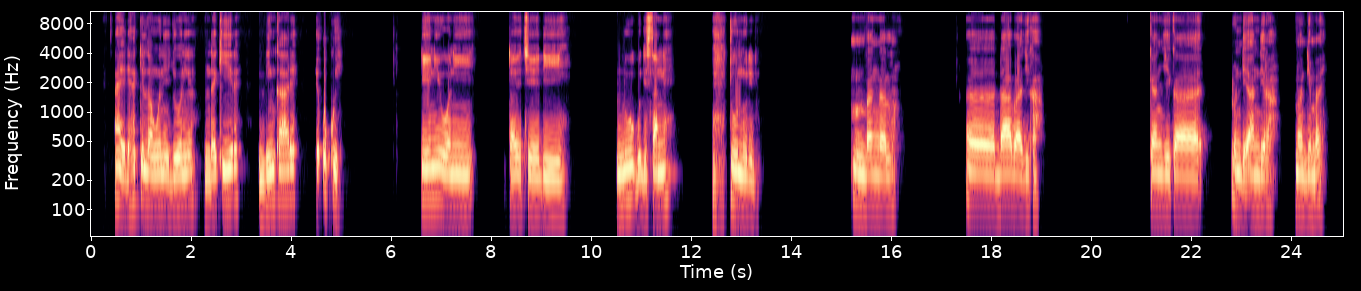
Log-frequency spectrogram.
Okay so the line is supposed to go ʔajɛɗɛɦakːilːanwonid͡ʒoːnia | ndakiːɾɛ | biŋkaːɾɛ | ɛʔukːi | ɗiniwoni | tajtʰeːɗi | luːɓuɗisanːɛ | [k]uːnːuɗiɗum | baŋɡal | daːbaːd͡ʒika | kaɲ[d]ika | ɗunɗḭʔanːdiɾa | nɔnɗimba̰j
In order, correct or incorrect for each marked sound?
incorrect: t, incorrect: d͡ʒ

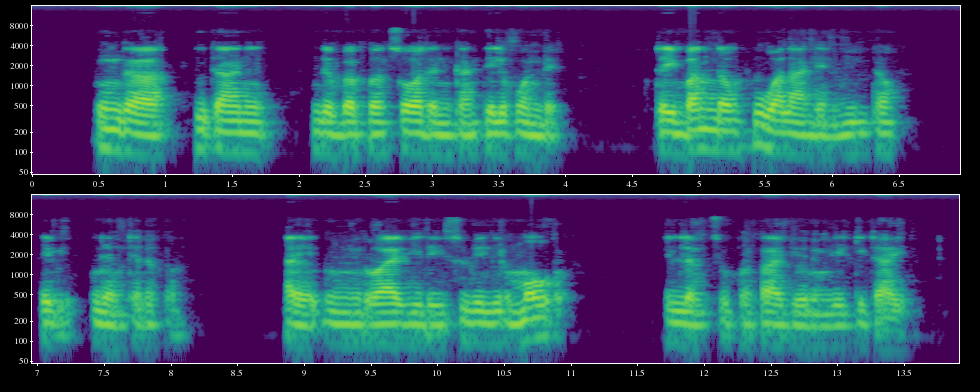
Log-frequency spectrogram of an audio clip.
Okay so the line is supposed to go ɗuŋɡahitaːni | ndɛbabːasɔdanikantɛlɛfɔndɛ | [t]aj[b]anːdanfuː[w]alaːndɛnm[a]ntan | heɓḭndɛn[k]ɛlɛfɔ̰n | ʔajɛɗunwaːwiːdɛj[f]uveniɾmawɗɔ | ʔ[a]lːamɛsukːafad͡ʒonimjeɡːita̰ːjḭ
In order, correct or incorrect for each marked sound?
correct, correct, correct, incorrect: i, incorrect: t, incorrect: s, incorrect: i

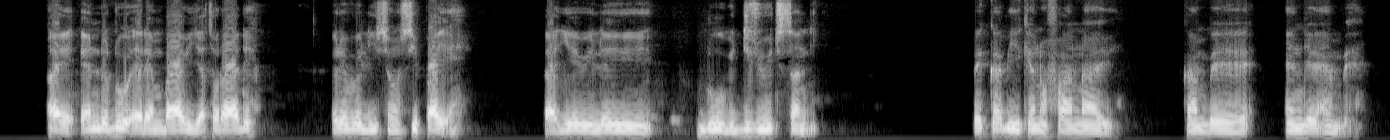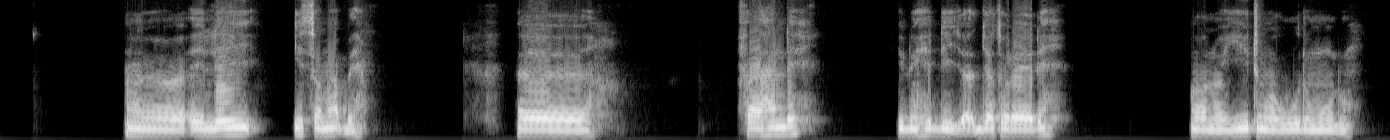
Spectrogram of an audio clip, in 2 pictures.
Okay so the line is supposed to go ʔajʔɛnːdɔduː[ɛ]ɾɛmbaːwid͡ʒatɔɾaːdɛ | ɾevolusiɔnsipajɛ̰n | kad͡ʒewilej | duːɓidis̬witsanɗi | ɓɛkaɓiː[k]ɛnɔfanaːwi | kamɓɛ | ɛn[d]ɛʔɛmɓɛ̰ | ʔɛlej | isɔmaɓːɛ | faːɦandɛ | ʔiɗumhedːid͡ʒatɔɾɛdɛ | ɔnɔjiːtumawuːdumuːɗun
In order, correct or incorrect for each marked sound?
correct, correct, incorrect: d͡ʒ

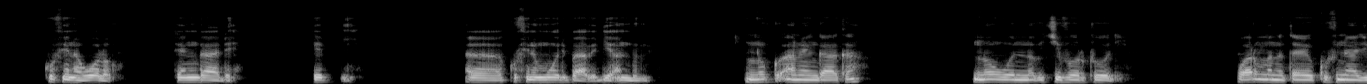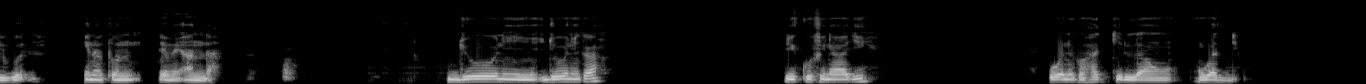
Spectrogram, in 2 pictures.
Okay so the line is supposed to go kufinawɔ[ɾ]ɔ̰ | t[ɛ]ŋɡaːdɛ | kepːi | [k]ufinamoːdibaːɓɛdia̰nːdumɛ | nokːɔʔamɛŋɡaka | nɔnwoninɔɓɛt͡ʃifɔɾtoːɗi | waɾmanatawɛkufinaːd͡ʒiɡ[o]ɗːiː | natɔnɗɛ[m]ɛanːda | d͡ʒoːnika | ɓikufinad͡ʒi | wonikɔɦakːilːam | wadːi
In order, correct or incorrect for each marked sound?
incorrect: l, correct, correct, correct, correct

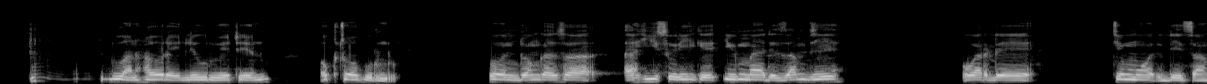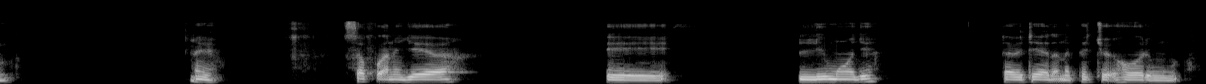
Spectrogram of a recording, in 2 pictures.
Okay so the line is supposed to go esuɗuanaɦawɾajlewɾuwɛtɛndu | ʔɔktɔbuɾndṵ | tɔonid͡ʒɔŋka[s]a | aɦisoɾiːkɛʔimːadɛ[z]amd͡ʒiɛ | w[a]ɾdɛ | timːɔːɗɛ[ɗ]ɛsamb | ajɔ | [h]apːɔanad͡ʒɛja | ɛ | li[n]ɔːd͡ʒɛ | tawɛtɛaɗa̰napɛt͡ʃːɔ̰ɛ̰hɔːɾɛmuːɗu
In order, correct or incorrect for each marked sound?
correct, correct, correct, incorrect: d, incorrect: s, incorrect: m

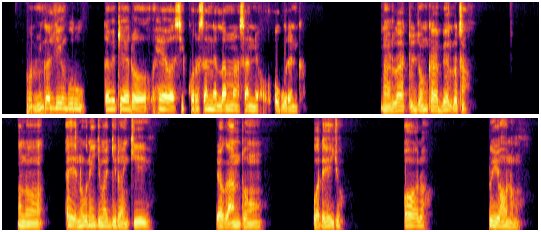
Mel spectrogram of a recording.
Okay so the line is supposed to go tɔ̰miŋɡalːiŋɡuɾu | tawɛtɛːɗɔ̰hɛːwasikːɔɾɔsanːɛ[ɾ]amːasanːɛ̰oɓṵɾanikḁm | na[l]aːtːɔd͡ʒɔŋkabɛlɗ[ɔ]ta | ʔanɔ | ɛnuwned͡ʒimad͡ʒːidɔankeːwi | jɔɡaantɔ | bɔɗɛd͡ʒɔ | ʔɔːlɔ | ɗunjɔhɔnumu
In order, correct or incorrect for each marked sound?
incorrect: l, correct, correct

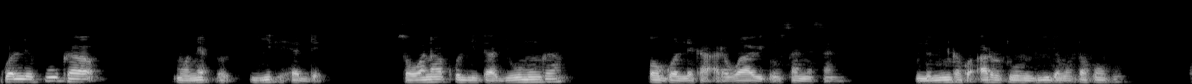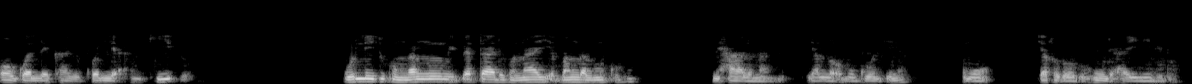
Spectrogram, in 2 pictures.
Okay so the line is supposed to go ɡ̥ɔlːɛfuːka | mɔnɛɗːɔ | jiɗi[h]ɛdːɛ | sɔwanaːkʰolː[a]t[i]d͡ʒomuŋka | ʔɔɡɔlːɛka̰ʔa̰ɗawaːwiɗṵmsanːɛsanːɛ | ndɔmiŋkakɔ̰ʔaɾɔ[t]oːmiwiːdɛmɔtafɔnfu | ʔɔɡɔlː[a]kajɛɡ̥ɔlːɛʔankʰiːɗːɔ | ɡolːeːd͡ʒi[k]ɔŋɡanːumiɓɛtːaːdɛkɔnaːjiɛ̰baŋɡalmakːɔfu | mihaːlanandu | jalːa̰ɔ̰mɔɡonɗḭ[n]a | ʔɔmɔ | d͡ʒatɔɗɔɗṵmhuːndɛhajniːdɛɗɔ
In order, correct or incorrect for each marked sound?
correct, incorrect: i, incorrect: a, correct, incorrect: ɛ, correct, correct

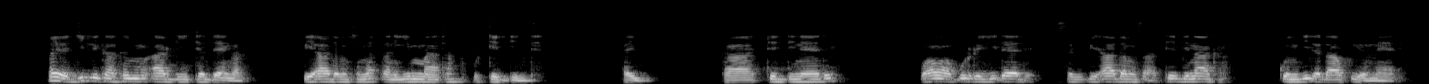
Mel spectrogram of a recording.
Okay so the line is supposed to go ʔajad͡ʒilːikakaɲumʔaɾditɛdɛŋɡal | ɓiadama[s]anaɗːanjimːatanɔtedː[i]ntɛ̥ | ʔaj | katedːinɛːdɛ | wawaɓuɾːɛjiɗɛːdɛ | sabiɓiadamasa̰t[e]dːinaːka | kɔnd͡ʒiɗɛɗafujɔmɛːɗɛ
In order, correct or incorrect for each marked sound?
correct, correct, correct

